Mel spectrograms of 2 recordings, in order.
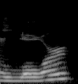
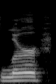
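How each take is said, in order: First: The vowel sounds like the one in 'lore'. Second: The vowel sounds like the one in 'lur'. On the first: "the correct pronunciation being lore" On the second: "if I keep pronouncing it as lur"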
